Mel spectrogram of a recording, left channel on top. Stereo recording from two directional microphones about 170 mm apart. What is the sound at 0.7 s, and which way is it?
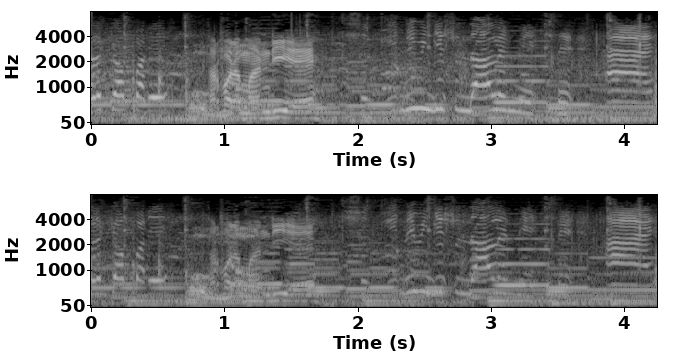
Speech, centre (ahead or behind).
